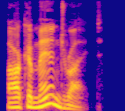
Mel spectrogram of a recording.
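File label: "archimandrite", English, British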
